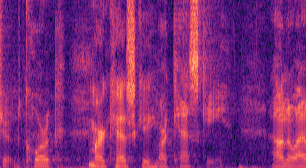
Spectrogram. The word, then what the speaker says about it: Marcheschi: because it looks like mark cheshie or yeah yeah yeah yeah but in italian the ch is a k ah uh-huh yeah so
